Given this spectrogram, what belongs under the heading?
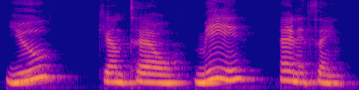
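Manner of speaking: slow, deliberate second reading; slow repeat. Shown as a demonstration. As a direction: repeat slowly, word by word for learners. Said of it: "Vamos ver alguns exemplos aqui".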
